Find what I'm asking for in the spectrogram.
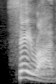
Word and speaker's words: Sarai: Sarai, that's her name. That's how you pronounce it.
